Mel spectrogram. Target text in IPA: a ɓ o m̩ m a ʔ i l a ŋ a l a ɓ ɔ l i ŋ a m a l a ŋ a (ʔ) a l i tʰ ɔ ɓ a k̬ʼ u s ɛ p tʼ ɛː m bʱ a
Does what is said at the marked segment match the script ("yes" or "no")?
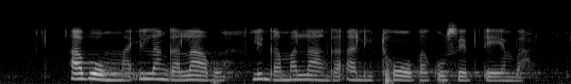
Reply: yes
